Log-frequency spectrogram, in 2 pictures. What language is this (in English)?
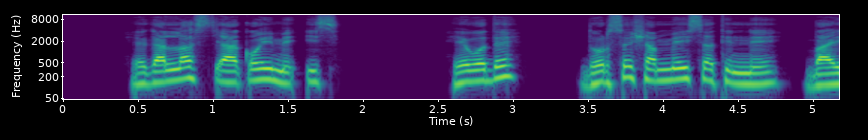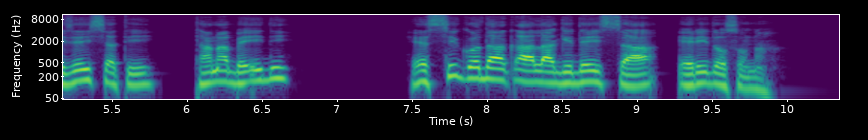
Gofa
